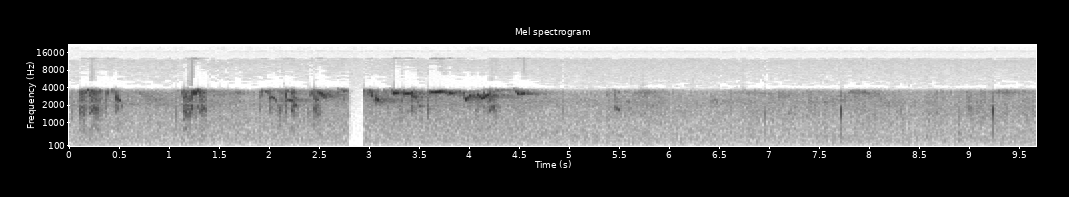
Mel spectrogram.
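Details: Nestling Black Storks, three days old, recorded in Estonia in 2012, chattering in quick squeaky bursts for the first few seconds, then fading to a few isolated peeps over hiss.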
